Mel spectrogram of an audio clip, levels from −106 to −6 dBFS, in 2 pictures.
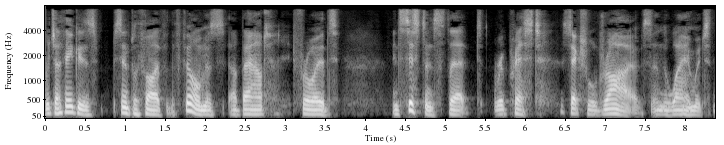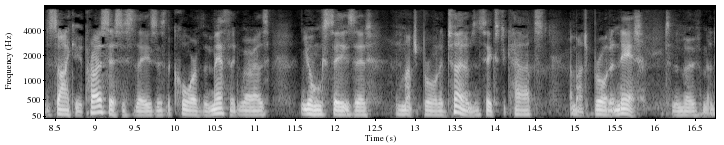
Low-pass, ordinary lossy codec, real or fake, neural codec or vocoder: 7.2 kHz; MP3, 48 kbps; fake; codec, 16 kHz, 2 kbps, FreqCodec, larger model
